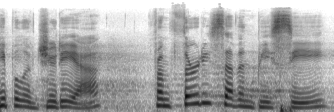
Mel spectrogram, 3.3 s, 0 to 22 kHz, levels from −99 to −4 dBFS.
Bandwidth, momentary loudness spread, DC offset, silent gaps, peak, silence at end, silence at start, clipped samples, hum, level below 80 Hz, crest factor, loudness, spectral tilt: 16.5 kHz; 6 LU; under 0.1%; none; -2 dBFS; 0.1 s; 0 s; under 0.1%; none; -44 dBFS; 22 dB; -22 LUFS; -4 dB/octave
